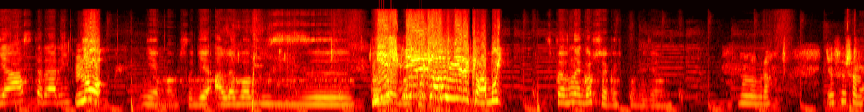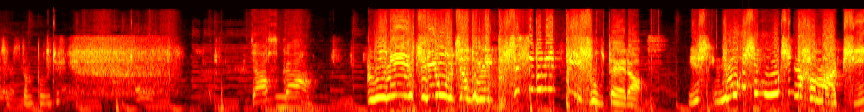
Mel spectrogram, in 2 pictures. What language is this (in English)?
Polish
